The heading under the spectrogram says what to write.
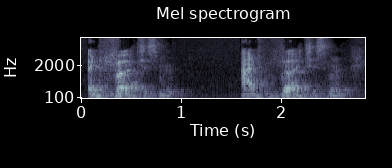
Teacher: in British English advertisement advertisement stresses on the second syllable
